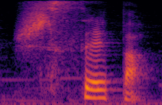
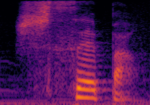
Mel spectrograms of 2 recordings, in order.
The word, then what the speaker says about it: ch'sais pas: Ch, je sais pas, je sais pas.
